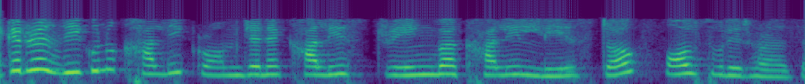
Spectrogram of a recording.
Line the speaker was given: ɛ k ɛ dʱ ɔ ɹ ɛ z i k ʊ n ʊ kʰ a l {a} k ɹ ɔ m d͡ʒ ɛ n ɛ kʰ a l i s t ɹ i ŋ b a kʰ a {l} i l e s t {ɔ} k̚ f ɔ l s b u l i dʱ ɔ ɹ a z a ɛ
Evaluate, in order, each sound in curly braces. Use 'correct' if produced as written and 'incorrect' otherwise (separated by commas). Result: incorrect, correct, correct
